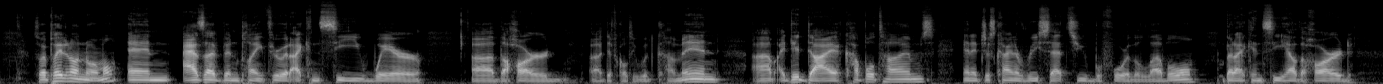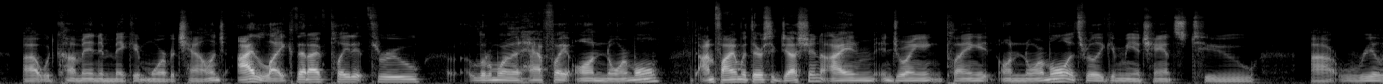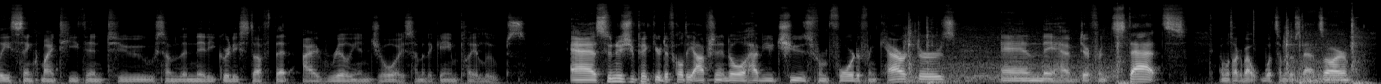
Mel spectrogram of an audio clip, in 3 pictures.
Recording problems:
uneven, jittery; strongly; from 1 to 41 s
door banging; noticeable; from 37 s on; peak 7 dB below the speech

